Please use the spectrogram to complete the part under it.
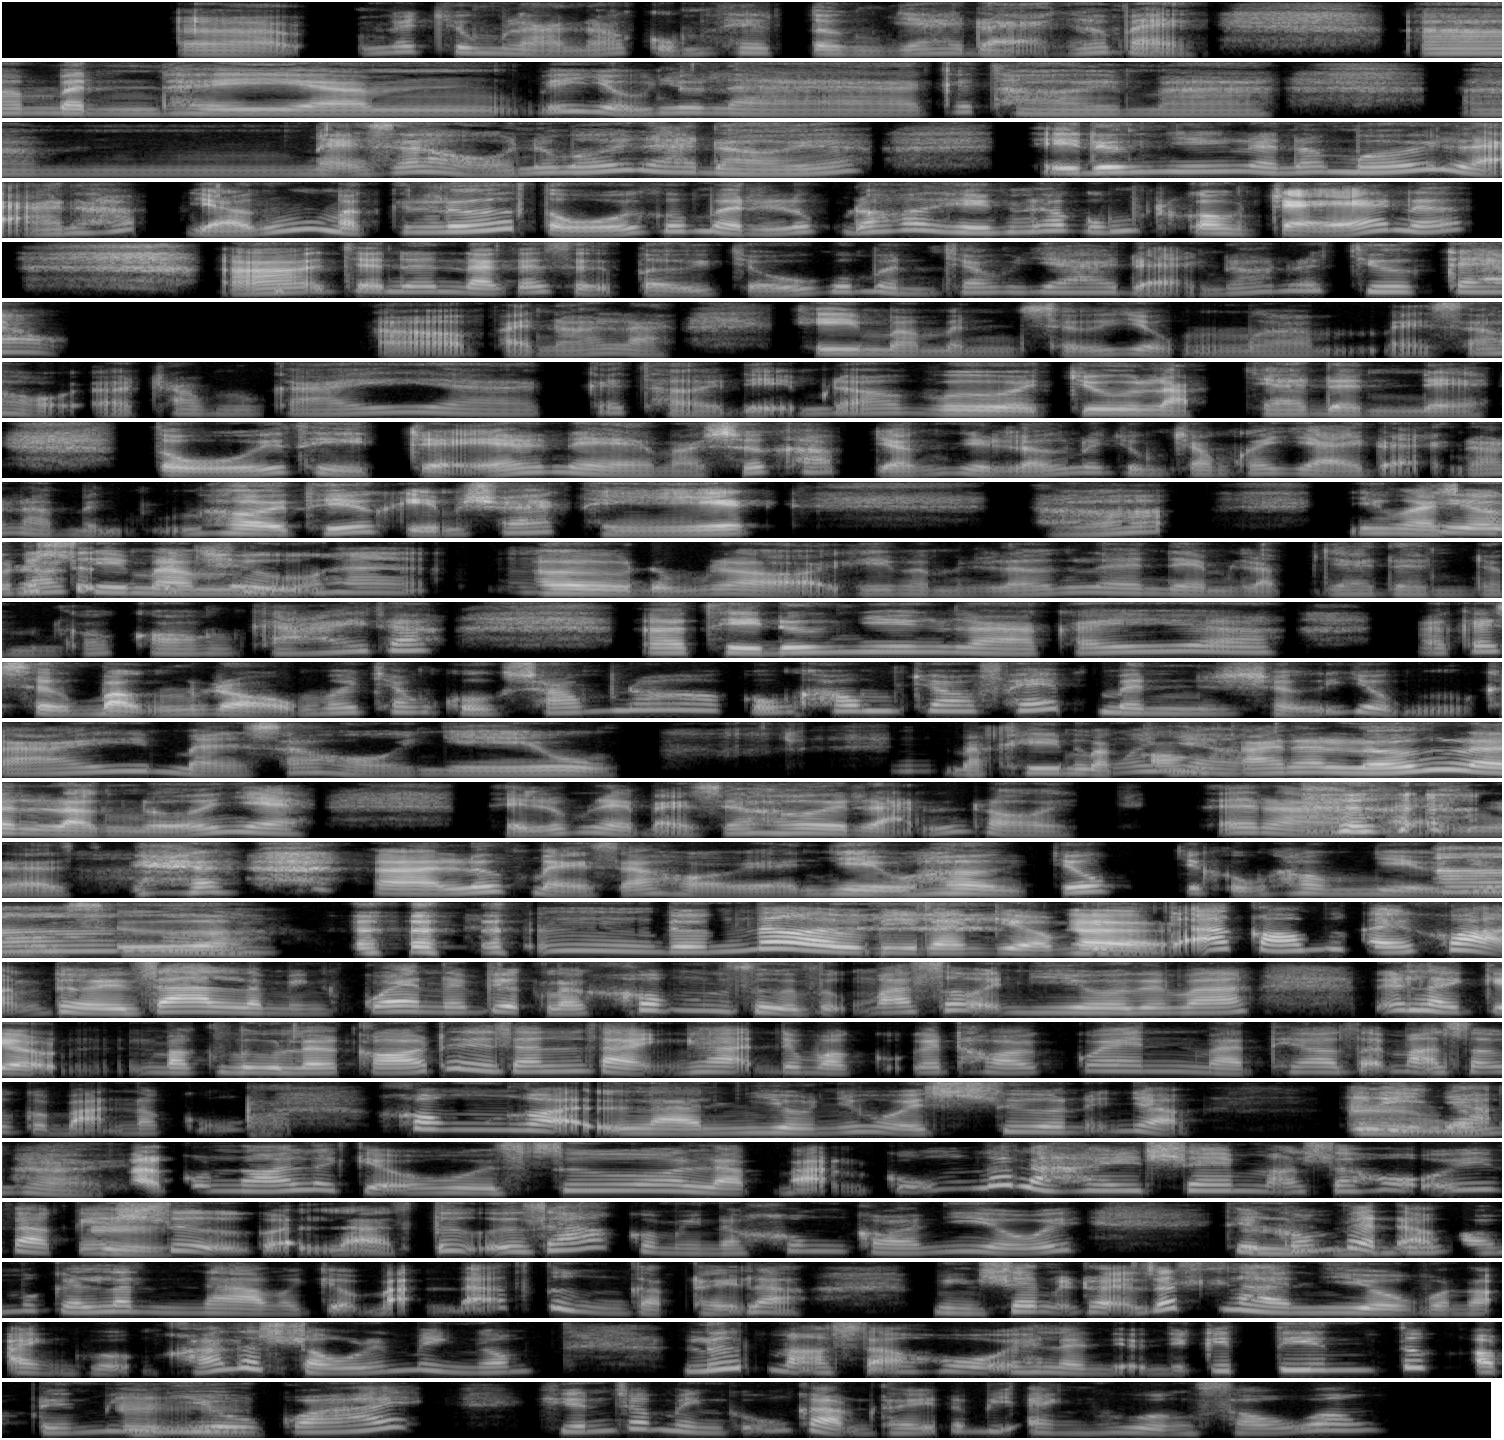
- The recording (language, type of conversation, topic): Vietnamese, podcast, Bạn cân bằng thời gian dùng mạng xã hội với đời sống thực như thế nào?
- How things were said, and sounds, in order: unintelligible speech; other background noise; laugh; laugh; laugh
